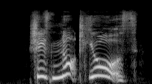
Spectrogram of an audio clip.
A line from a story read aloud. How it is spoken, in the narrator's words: shouted again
